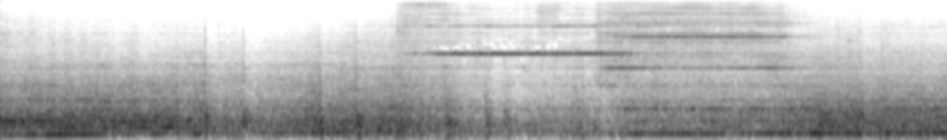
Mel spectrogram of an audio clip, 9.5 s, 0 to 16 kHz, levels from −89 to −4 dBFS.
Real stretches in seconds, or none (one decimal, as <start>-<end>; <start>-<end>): 0.4-1.3; 1.9-3.4; 5.5-9.5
